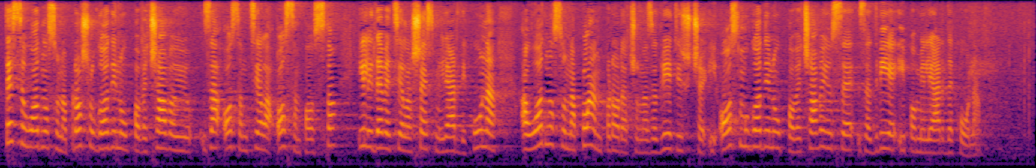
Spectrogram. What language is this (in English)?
Croatian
